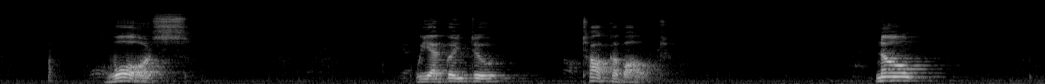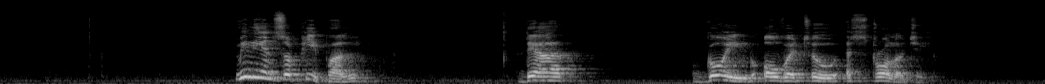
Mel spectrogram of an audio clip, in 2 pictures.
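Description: A man speaks calmly and slowly in short phrases, close to a microphone.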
